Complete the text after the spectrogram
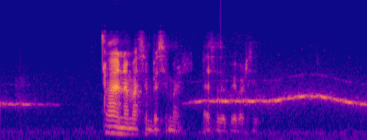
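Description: A young man speaks briefly and loudly into a nearby microphone.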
